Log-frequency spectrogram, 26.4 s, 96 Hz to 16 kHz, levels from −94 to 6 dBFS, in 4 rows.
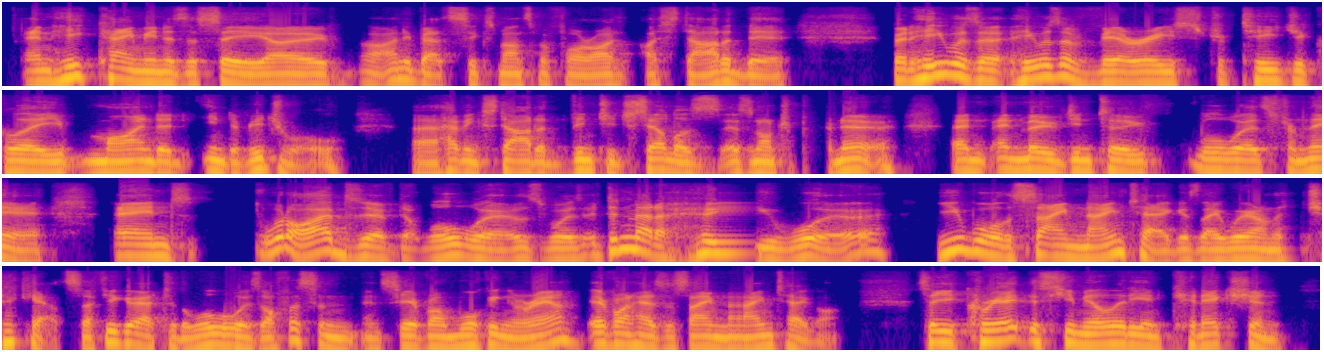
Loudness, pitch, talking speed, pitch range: -14 LUFS, 115 Hz, 220 wpm, 105-135 Hz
